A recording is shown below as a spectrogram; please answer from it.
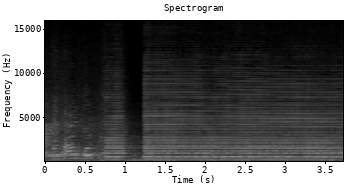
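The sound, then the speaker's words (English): Diesel locomotive horn on a newly opened Cambodian rail service: a short blast, a brief break, then a long steady blast that holds to the end. “At 6:30, a horn sounds from the diesel locomotive.”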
